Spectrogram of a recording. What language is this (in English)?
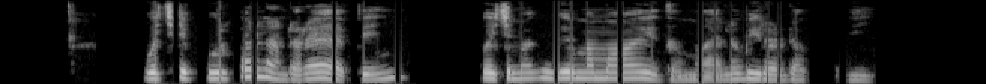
Luo (Kenya and Tanzania)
